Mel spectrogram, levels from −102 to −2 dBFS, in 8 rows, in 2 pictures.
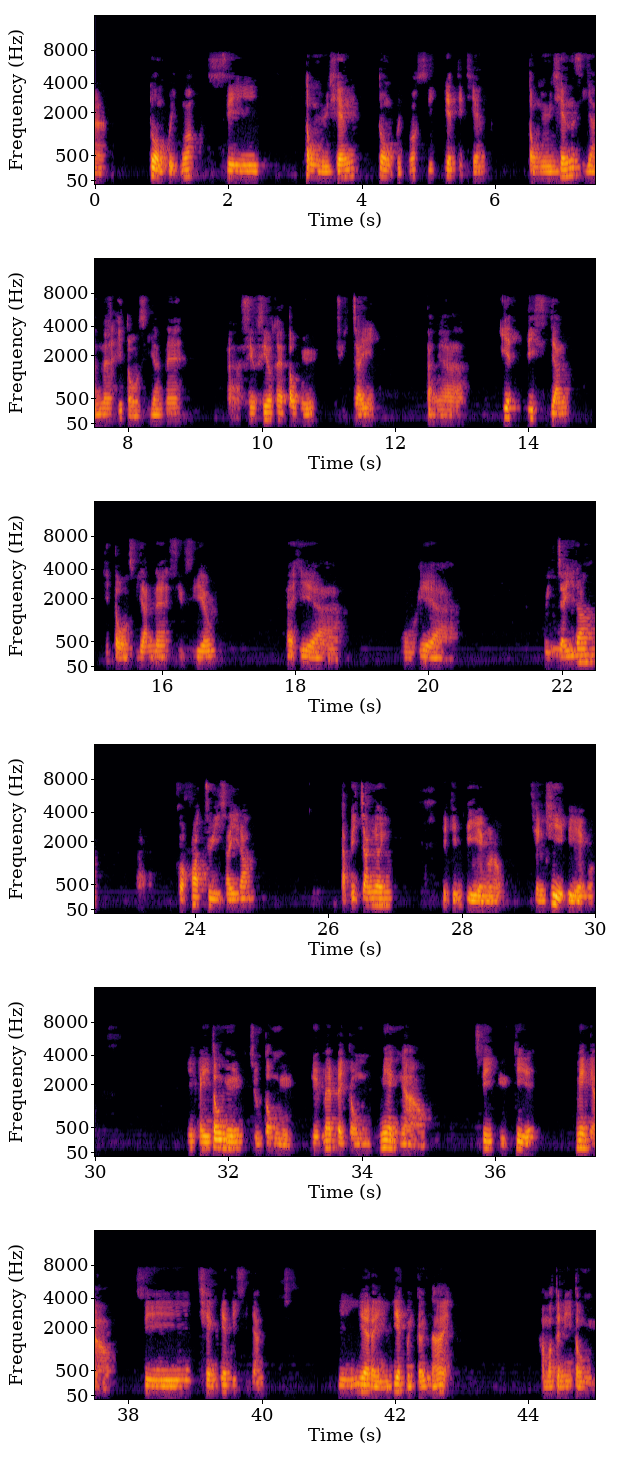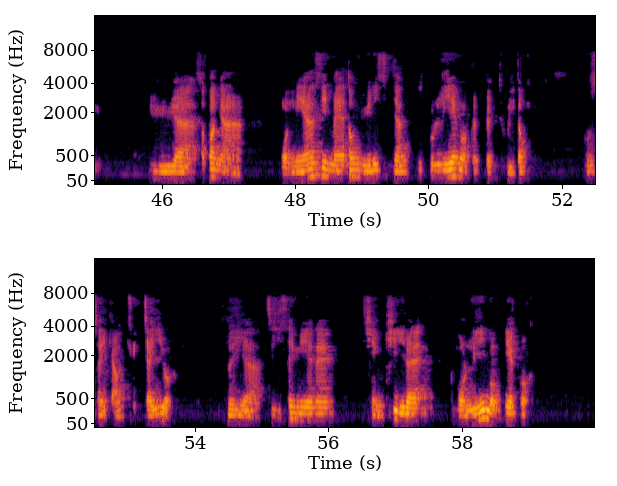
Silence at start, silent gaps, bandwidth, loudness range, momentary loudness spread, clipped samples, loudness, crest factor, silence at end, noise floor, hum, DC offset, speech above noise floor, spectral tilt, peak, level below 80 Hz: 0 s; 6.39-6.43 s, 40.85-40.89 s; 7.8 kHz; 7 LU; 15 LU; under 0.1%; -28 LUFS; 22 dB; 1 s; -86 dBFS; none; under 0.1%; 59 dB; -7 dB/octave; -8 dBFS; -74 dBFS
